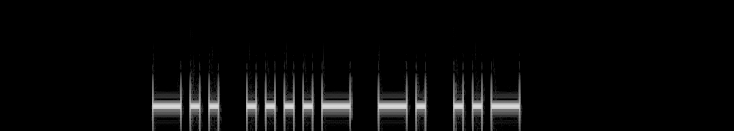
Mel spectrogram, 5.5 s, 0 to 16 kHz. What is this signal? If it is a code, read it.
Morse code, heard as a keyed tone, about 17 wpm, 700 Hz. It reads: D4NU
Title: All Cut Numbers - 4-Digit 17wpm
